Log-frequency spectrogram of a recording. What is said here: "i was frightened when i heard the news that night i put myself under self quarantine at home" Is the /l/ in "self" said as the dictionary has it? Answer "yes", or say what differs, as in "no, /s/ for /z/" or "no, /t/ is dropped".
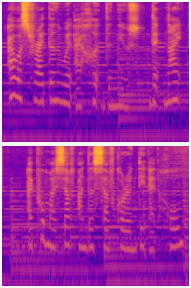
no, /l/ is dropped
